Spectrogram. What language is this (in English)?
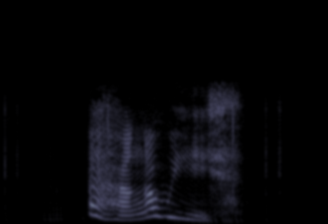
Kabyle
